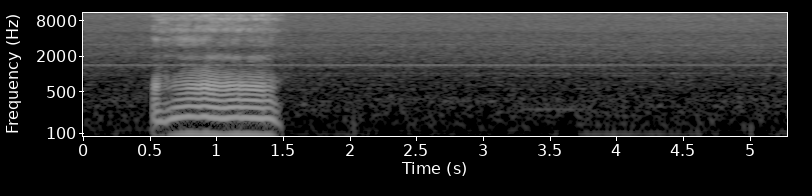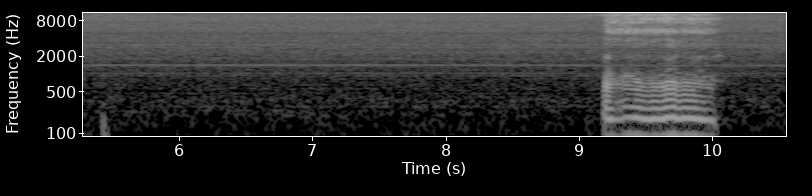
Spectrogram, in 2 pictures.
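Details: Pet dog Taro snoring while asleep: two deep, rumbling snores about nine seconds apart, ordinary harmless snoring.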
